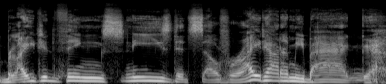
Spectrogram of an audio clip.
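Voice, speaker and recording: Putting on a croaky, rumbling character voice at medium pitch, a man speaks at a fairly slow pace over light background noise. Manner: grumbling.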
